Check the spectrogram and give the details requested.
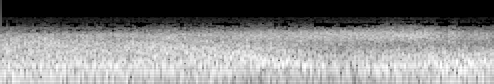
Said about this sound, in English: Now planes are going overhead.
